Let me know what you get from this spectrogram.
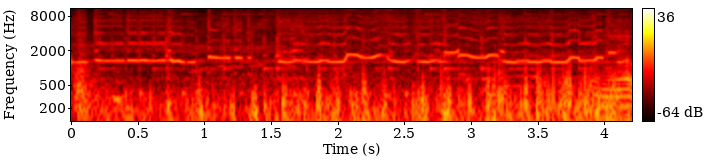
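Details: Lively folk music with a wavering flute-like melody over fast, busy percussion and strings fills the whole stretch.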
